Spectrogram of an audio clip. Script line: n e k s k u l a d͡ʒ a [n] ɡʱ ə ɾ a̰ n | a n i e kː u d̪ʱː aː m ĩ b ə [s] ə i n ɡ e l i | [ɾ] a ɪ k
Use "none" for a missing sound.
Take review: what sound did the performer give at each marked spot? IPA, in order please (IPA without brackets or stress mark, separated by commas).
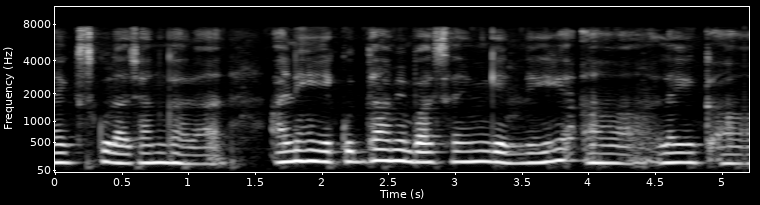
n, s, l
